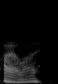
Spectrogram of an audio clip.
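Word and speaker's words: jai alai: It looks like J L I J A I A L A I, but it's pronounced high lie.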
